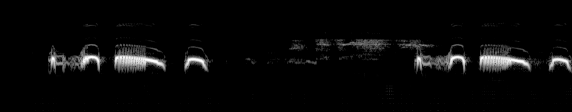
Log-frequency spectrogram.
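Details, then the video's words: Decoy dove cooing to lure wild doves: two low phrases of short arched notes around a long buzzy note, with faint higher chatter in the gap between them. "Chim Cu Mồi Thúc Gù Và GÁY Gọi Bổi Nghe Siêng Gáy"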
